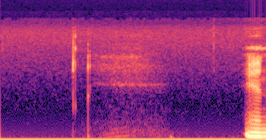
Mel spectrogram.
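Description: Two faint, quick clicks about half a second in and a faint low murmur, then a man's voice starts speaking near the end.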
